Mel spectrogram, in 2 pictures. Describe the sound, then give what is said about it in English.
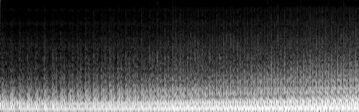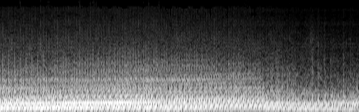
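A pack of Harley-Davidson motorcycles roars by on a summer road trip in California, making a loud, steady, throaty engine rumble with rich harmonics that creep slowly upward in pitch before dipping near the end. “You're left in the dust as a pack of gleaming Harley-Davidsons roars by.”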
